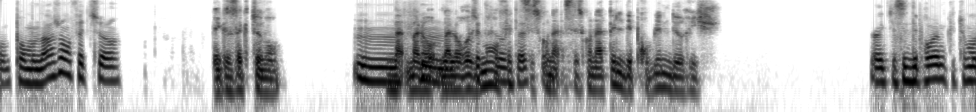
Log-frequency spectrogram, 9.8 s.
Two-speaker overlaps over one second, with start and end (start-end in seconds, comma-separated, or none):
3.9-5.6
